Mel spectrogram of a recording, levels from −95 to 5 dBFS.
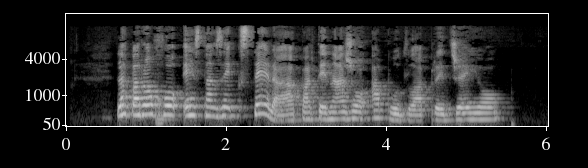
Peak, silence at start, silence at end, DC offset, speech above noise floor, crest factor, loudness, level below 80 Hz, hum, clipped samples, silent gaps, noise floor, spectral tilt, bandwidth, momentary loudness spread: -6 dBFS; 0.65 s; 0.6 s; under 0.1%; 38 dB; 20 dB; -24 LUFS; -64 dBFS; none; under 0.1%; none; -62 dBFS; -2.5 dB/octave; 11.5 kHz; 9 LU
